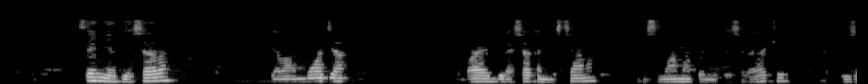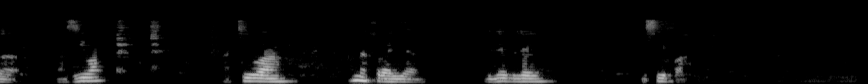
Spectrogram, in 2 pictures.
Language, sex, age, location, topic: Swahili, male, 25-35, Wajir, finance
